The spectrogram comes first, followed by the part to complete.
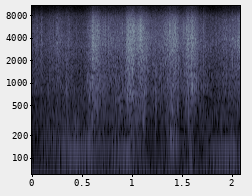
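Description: Dry fallen leaves rustling and crunching underfoot, in a few soft bursts.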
